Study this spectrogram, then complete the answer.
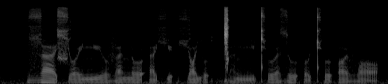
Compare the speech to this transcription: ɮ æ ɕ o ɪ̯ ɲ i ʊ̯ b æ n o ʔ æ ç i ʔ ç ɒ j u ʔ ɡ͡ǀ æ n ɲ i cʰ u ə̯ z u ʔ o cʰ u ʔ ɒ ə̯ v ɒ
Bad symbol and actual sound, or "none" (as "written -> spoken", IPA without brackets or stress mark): b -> v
